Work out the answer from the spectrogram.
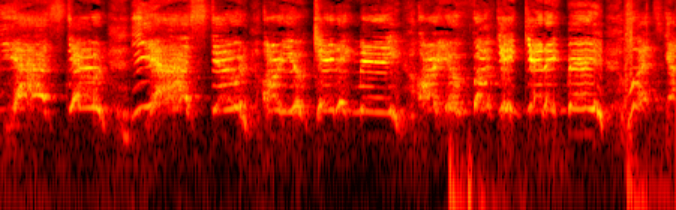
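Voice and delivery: high, screamed celebration, voice squealing upward; shrieking with disbelieving joy; real ecstatic freak-out. Real, not acted. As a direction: scream like you just hit the jackpot. Celebrating a big card pull.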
